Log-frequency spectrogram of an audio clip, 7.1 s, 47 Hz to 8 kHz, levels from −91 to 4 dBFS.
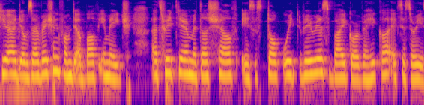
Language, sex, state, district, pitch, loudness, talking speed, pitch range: English, female, Mizoram, Aizawl, 195 Hz, -13 LUFS, 180 wpm, 180-205 Hz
